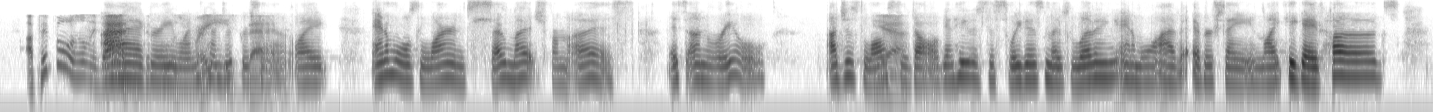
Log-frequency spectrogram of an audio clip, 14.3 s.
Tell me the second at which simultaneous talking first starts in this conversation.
1.0 s

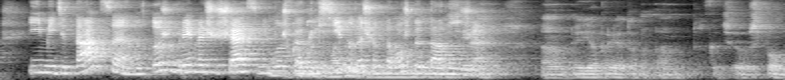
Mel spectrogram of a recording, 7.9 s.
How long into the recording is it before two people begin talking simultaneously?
2.6 s

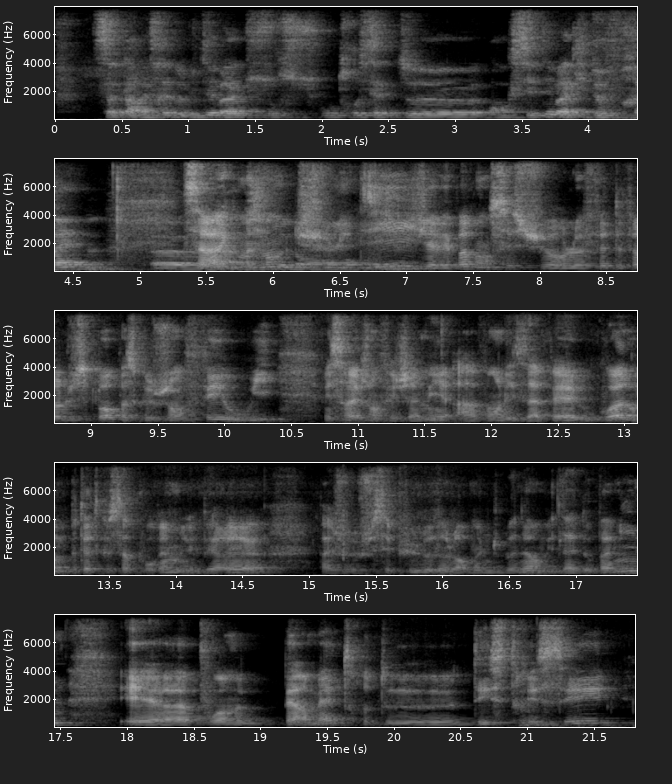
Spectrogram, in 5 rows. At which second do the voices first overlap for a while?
5.3 s

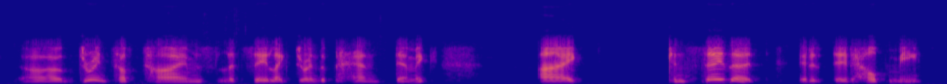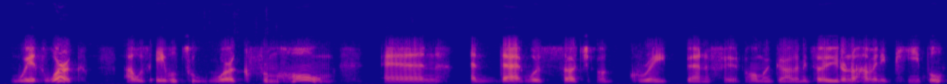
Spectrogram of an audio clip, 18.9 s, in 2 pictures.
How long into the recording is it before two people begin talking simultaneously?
none

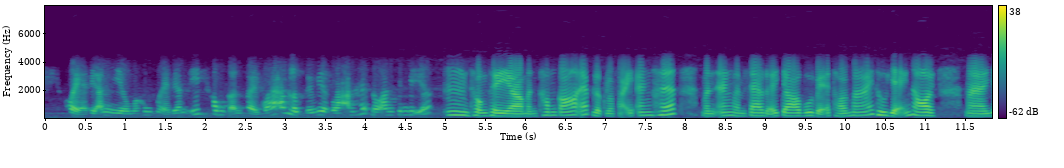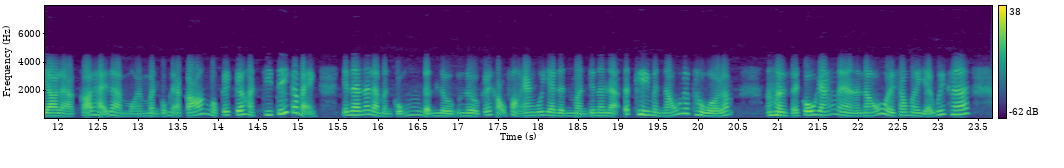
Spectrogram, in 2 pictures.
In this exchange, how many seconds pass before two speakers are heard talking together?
none

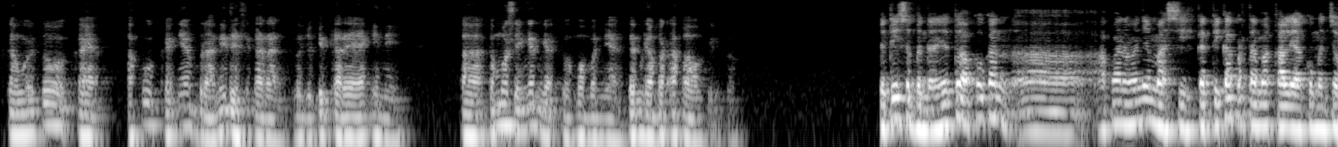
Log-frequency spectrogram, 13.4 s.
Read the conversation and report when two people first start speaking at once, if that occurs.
none

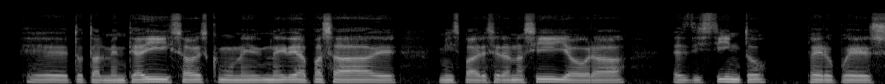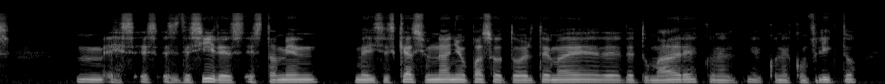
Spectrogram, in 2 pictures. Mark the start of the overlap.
none

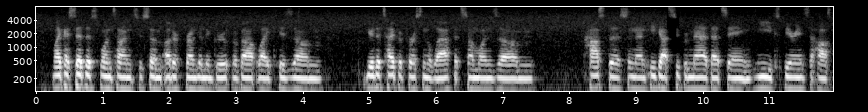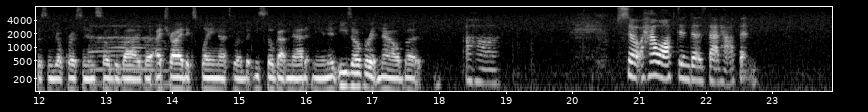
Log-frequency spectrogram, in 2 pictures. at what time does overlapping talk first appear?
12.7 s

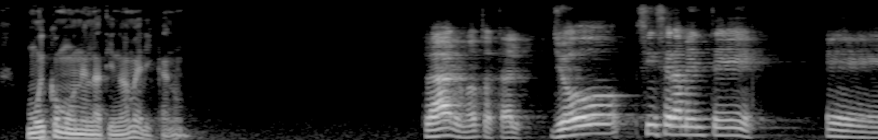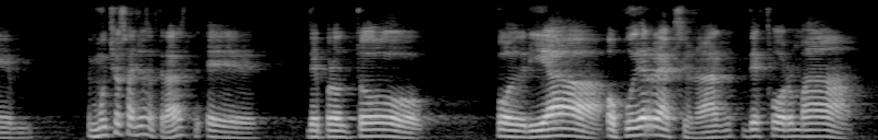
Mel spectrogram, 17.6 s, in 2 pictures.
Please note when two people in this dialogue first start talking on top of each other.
none

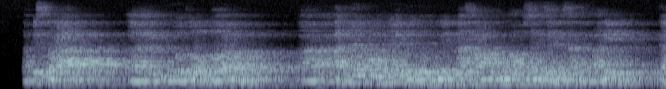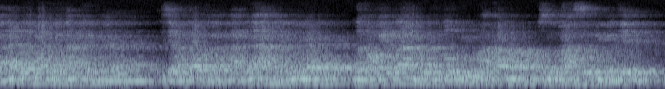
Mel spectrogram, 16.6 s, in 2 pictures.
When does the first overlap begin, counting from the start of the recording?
none

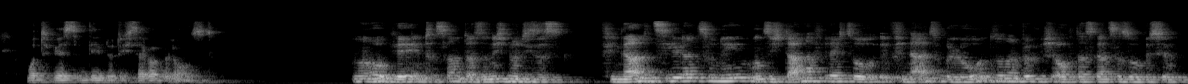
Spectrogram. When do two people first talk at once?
none

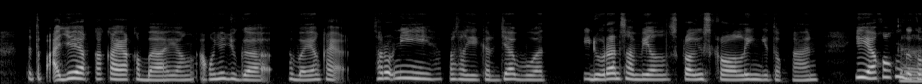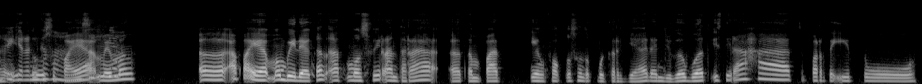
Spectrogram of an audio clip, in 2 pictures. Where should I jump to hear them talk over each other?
9.0 s

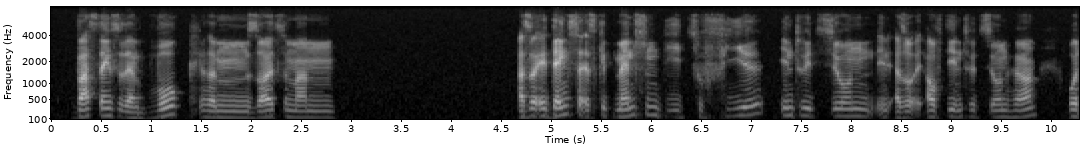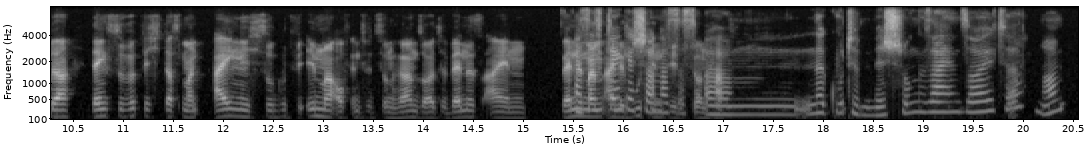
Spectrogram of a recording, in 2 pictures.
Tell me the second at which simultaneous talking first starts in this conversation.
15.5 s

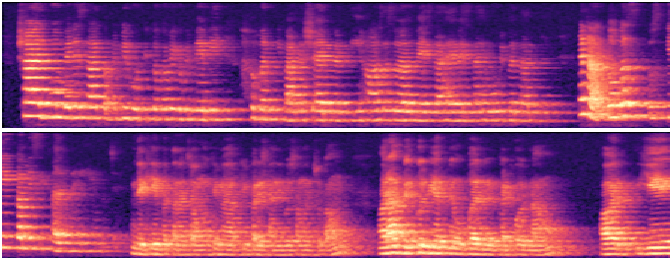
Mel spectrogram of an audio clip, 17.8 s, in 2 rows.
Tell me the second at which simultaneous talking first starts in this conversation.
none

